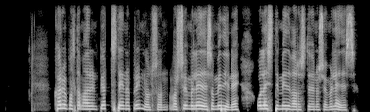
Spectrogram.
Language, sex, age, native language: Icelandic, female, 30-39, Icelandic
